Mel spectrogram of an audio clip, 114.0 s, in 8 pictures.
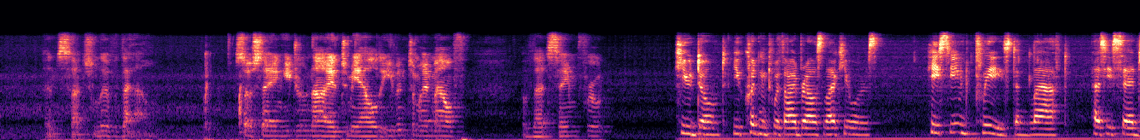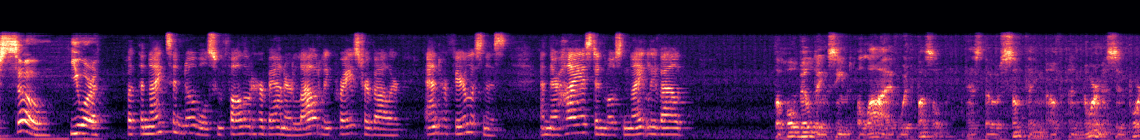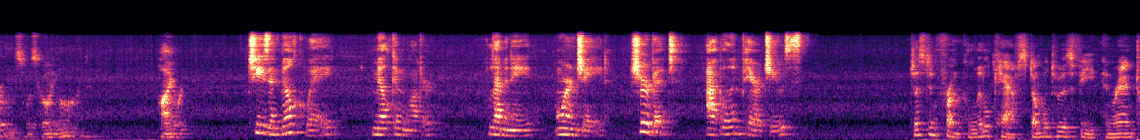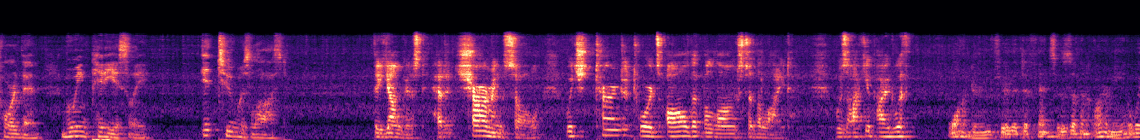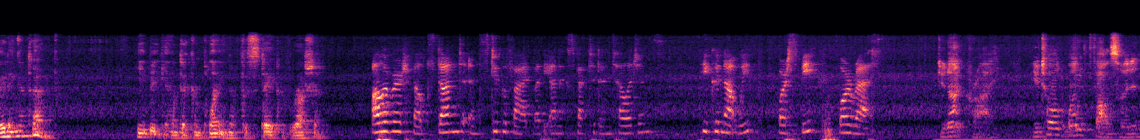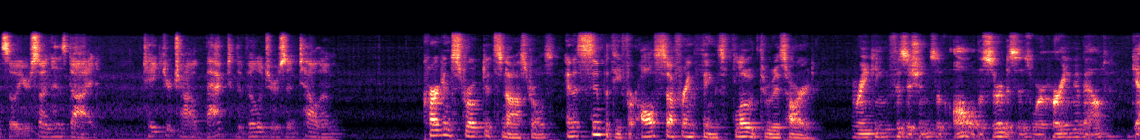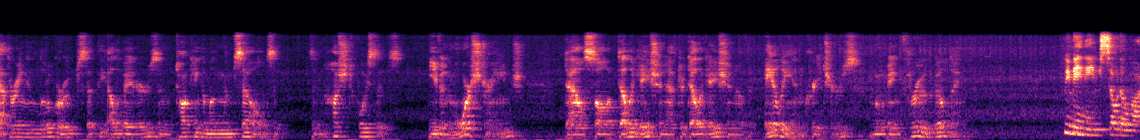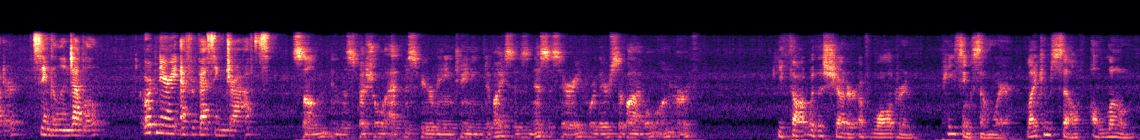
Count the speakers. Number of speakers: ten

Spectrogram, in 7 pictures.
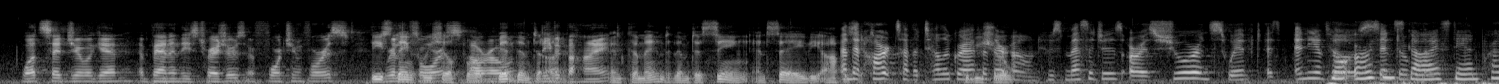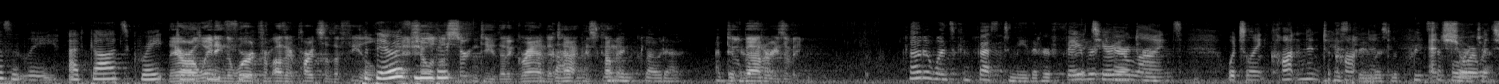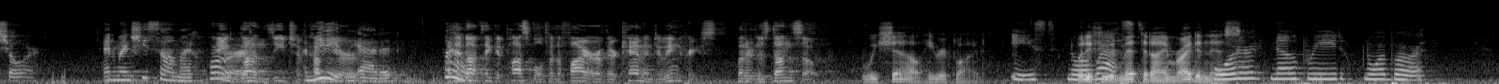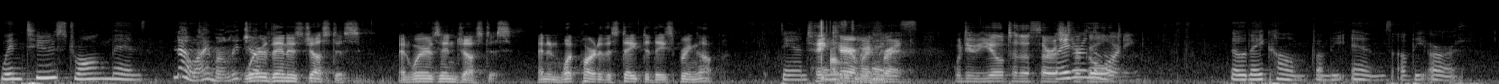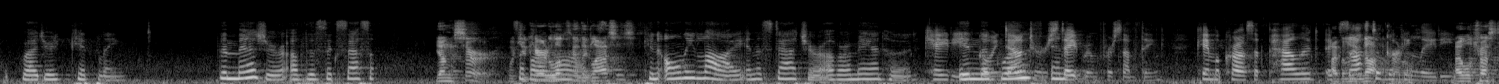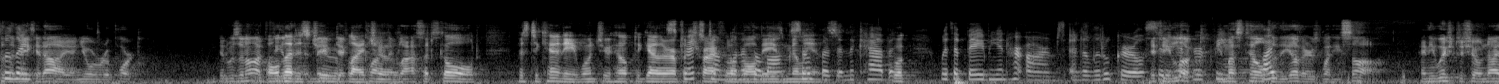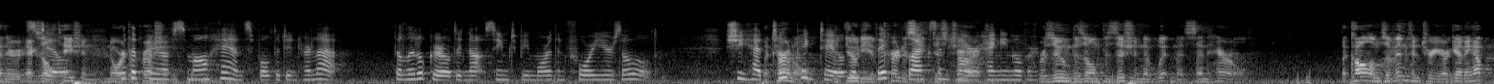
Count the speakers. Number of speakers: six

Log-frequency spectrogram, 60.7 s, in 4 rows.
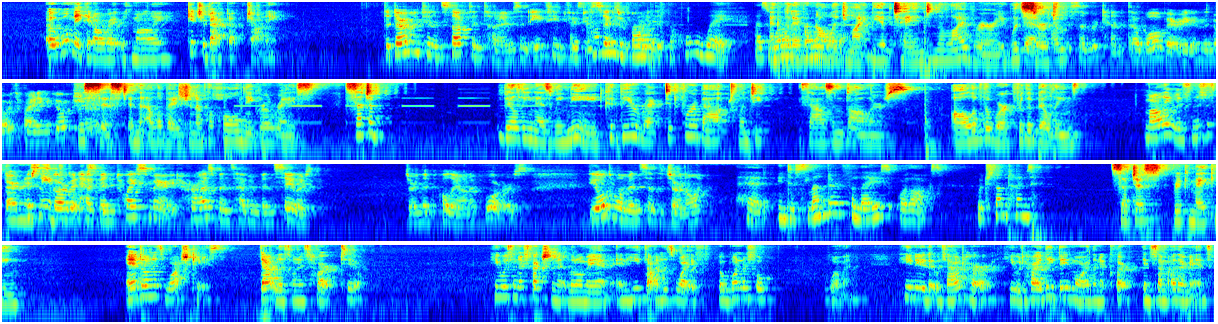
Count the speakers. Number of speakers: four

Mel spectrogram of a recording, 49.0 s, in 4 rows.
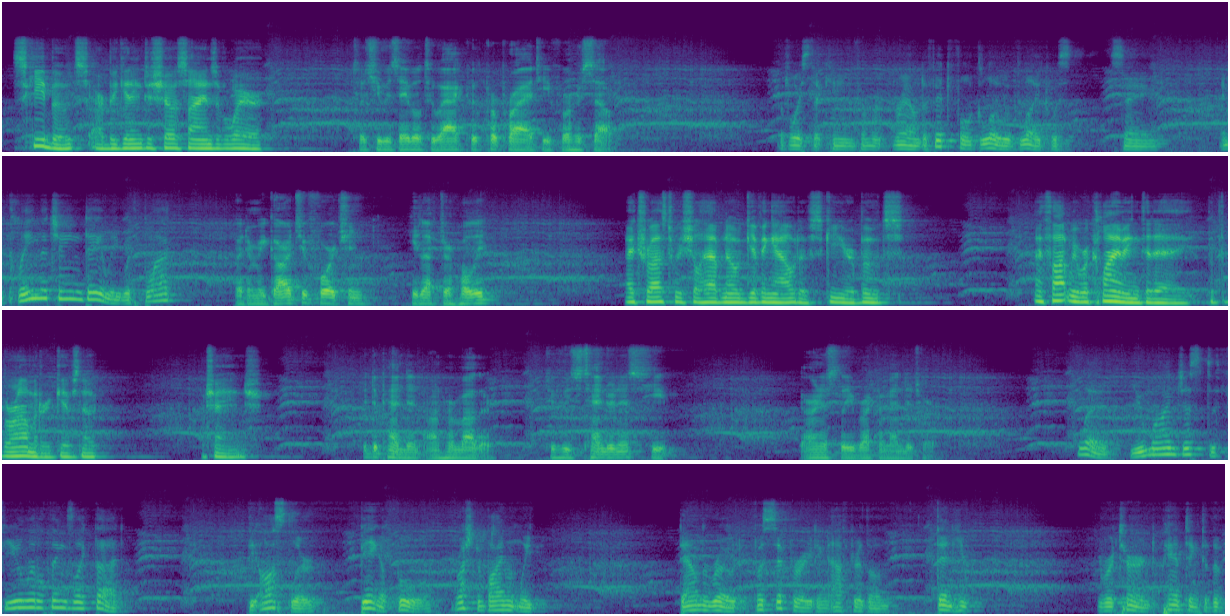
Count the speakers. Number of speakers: three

